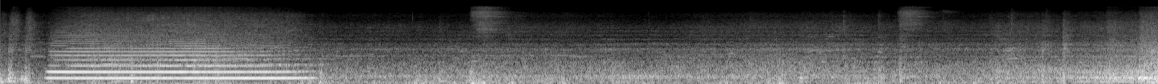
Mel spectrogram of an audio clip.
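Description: Train horn sounds one long steady blast of about two and a half seconds, a warning ahead of a level crossing. After it, the passenger train runs on with steady rolling noise and wheel clatter, growing louder near the end as it nears a bridge.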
